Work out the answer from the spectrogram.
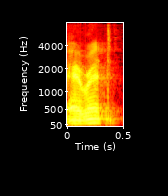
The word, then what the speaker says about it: Ehret: here NBA student um Mr eret did I pronounce it correctly you got it right yeah uh yes sir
